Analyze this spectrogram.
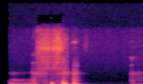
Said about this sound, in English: That's a burp.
